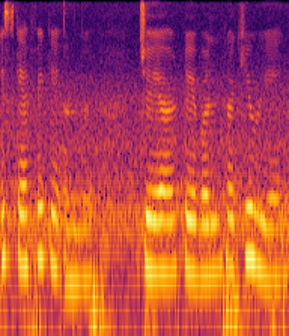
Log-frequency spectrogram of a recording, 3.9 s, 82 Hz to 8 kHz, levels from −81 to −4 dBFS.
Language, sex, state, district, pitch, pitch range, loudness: Hindi, female, Uttar Pradesh, Shamli, 200 Hz, 195-220 Hz, -16 LUFS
